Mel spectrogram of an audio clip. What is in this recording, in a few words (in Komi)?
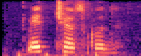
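"медчӧскыд", Komi, female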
